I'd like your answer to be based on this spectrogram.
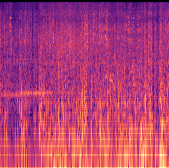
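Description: A horse gallops in a horse race in the video game Red Dead Redemption, its hooves drumming in a quick, steady rhythm close by, with game voices and speech over the hoofbeats.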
